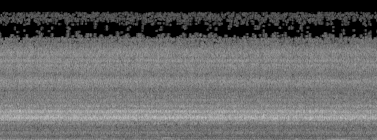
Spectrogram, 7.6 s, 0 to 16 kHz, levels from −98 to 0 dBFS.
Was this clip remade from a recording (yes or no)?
no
